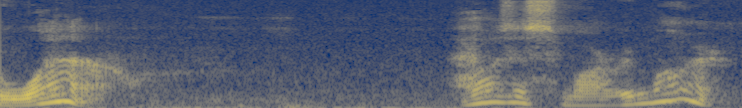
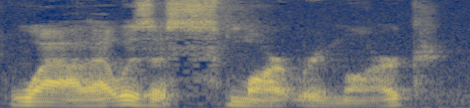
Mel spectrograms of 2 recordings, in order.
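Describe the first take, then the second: First: It sounds sincere, like a compliment. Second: It sounds sarcastic, like an insult.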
